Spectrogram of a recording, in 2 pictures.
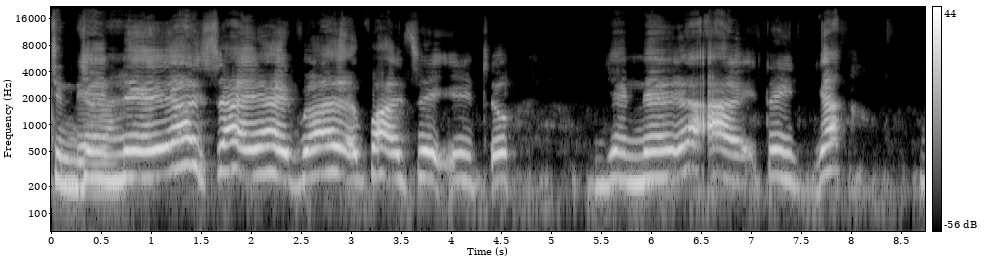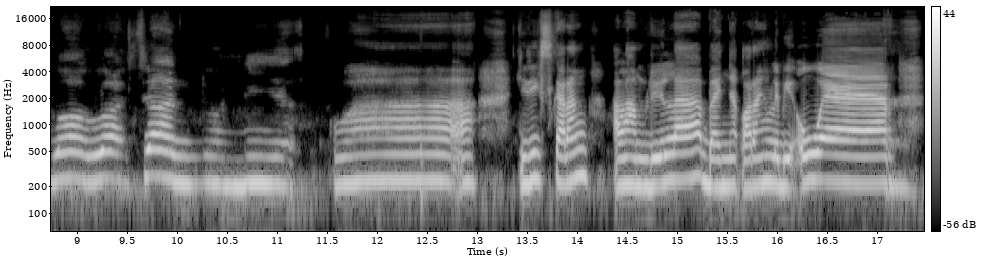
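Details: Adult woman with cerebral palsy, with gross and fine motor limitations; dysarthria (cerebral palsy).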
